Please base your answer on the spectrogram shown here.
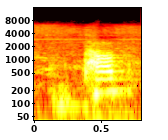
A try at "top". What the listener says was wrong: When you were reading, I heard O, so make sure it's more like top, like ah, top.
